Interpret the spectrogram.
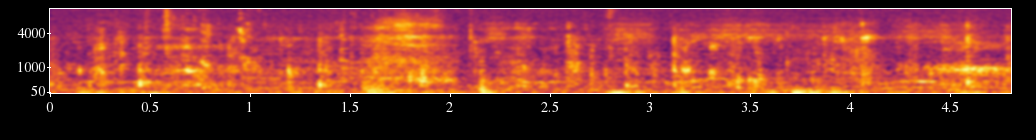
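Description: Close-up chewing and crunching of fried finger crisps (dhumro): a run of small, irregular crackles and clicks from the mouth.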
